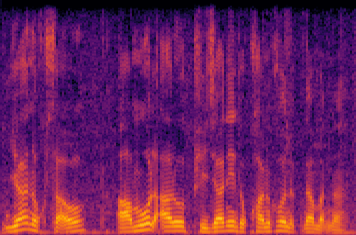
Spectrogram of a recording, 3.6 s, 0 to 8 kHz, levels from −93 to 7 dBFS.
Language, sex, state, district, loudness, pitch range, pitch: Garo, male, Meghalaya, North Garo Hills, -15 LUFS, 120-150 Hz, 135 Hz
